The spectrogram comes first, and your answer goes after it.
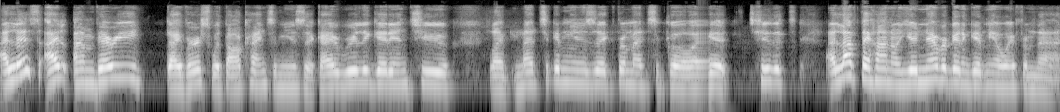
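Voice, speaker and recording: A woman with a medium pitch and ordinary pitch variation talks at a fairly quick pace in an ordinary speaking voice, her loudness swinging widely. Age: 60s. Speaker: podcast co-host. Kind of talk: casual chat.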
